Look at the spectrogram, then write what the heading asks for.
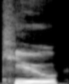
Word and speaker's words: queue: Q defined as a line of people, cars, and so on waiting for something. Five letters, one sound, and four of them are completely redundant.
